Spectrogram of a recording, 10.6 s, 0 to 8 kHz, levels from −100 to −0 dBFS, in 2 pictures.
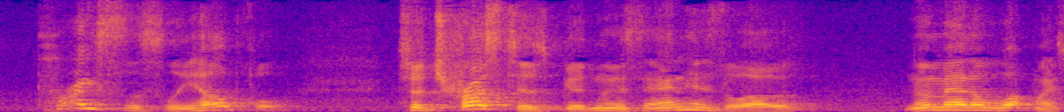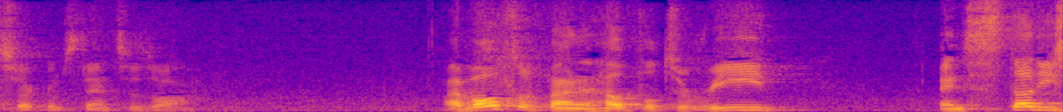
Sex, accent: male, American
